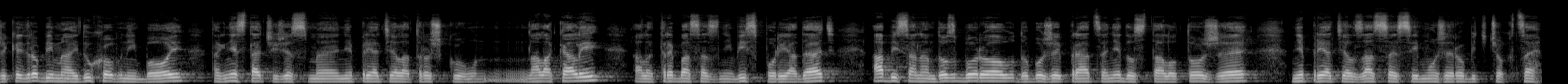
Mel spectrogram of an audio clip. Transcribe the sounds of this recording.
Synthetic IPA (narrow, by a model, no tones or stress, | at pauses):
ʒɛkɛɟɾɔbiːmɛajd̪uxɔʊniːbɔj | t̪aɡɲɛst̪at͡ʃiːʒɛsmɛɲɛpɾɪacɛʎat̪ɾɔʃkunalakali | alɛt̪ɾɛbasazɲimʋispɔɾɪad̪ac | abisanaːmd̪ɔzbɔɾɔʊd̪ɔbɔʒɛjpɾaːt͡sɛɲɛd̪ɔst̪alɔt̪ɔʒɛɲɛpɾɪacɛʎzasɛsimʊɔʒɛɾɔbict͡ʃɔxt͡sɛ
